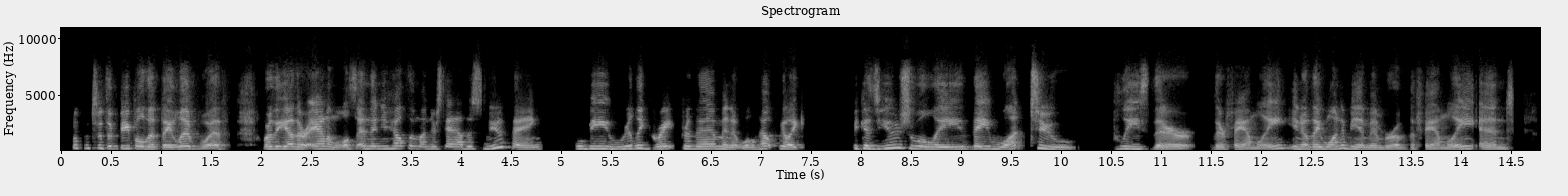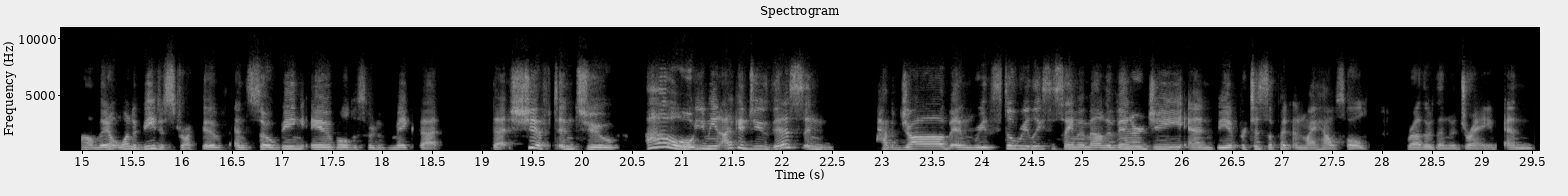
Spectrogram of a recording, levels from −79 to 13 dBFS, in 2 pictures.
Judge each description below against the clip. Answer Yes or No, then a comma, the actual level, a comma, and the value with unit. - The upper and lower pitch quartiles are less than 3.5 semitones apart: No, average, 4.9 semitones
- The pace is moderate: No, fast, 215 wpm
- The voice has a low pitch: No, high, 190 Hz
